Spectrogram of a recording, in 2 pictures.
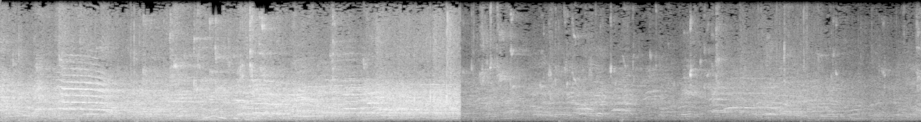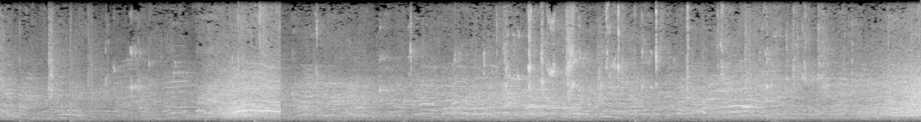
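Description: Game sound in a basketball gym: a basketball bouncing on the hardwood floor, with short clicks of play, crowd noise and voices echoing in the hall. A louder stretch cuts off abruptly about seven seconds in, and a brief loud burst ends just as sharply near eighteen seconds.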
